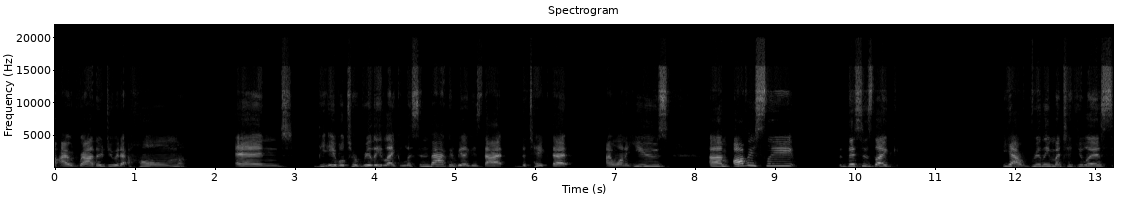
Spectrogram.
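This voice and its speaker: A woman's voice: medium pitch, unhurried, pushed and bright. A woman singer and self-producing artist, answering interview questions in a chatty, reflective way full of fillers.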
